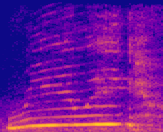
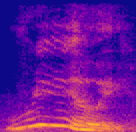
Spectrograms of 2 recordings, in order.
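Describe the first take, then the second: First: Very high, squeaked "Really?"; over-the-top incredulous "Really?"; exaggerated mock disbelief. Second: Drawn-out high "Really?" falling at the end; incredulous, falling "Really?"; mock disbelief. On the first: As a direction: push REALLY way up high and hold it there. Repeats the disbelief, much higher. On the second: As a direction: raise REALLY, then let it drop. Mock disbelief at brick-wall claim.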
